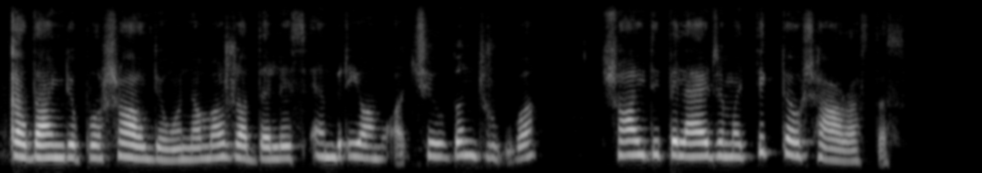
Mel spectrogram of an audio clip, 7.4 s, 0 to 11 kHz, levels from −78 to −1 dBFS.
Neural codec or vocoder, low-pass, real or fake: codec, 24 kHz, 0.9 kbps, WavTokenizer, small release; 9.9 kHz; fake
